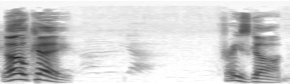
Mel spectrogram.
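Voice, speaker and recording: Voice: medium pitch, very animated, drawn-out words, fairly bright tone, dry recording. A preacher delivering a sermon to a congregation in an exhorting, emphatic and conversational way, repeating phrases for weight.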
